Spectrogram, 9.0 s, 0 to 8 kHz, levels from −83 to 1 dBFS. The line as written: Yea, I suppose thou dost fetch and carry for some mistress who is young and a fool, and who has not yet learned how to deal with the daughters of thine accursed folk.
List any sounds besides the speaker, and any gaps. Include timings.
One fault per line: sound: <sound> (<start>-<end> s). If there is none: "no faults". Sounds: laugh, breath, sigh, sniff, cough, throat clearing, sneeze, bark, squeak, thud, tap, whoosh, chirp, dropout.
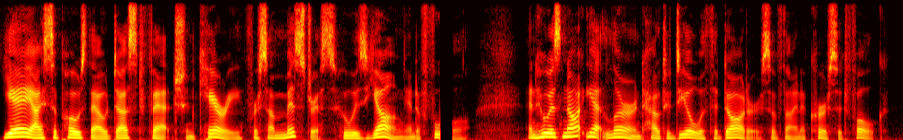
sound: dropout (4.4-4.5 s)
